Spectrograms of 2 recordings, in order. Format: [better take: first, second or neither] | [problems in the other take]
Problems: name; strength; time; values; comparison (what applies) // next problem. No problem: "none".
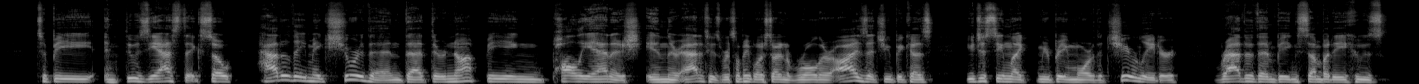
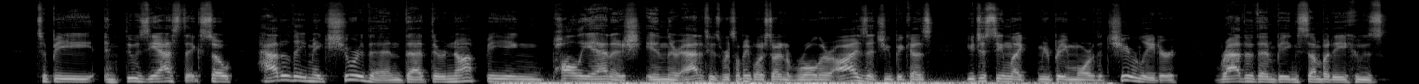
first | low rumble; faint; from 5 to 11 s; 25 dB below the speech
